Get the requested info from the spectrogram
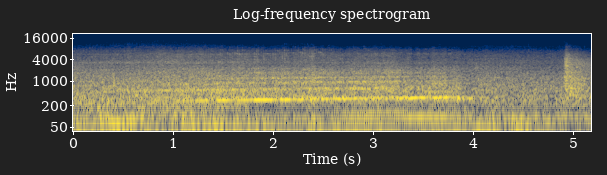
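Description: Vintage single-deck bus driving past, its running sound carrying a whine that rises slowly in pitch over about three seconds. A single sharp click comes near the end.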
